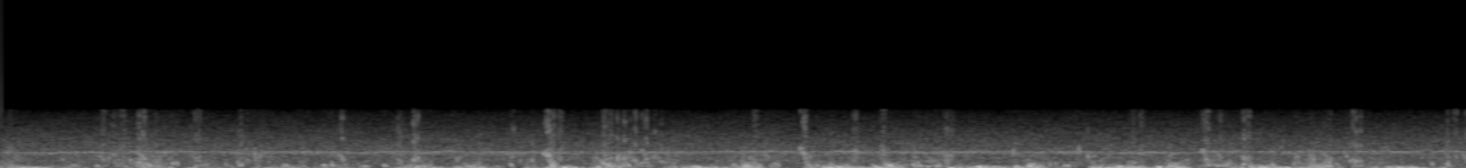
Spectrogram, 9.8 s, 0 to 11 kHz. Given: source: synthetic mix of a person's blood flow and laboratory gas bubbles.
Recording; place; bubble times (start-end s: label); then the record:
Doppler ultrasound of blood flow; precordium
0.00-0.15 s: bubbles
0.39-0.44 s: bubbles
0.62-1.22 s: bubbles
1.25-1.42 s: bubbles
1.47-2.08 s: bubbles
2.12-2.49 s: bubbles
2.53-2.90 s: bubbles
2.99-3.10 s: bubbles
3.15-3.31 s: bubbles
3.38-3.81 s: bubbles
3.93-4.50 s: bubbles
4.83-5.24 s: bubbles
5.30-5.74 s: bubbles
5.85-6.52 s: bubbles
6.72-6.79 s: bubbles
6.88-7.45 s: bubbles
7.50-7.68 s: bubbles
7.98-8.38 s: bubbles
8.41-8.53 s: bubbles
8.58-9.12 s: bubbles
9.51-9.58 s: bubbles
9.62-9.78 s: bubbles
From the record:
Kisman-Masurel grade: 332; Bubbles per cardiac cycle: rolling drumbeat, 9 or more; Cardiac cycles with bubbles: 50 to 99%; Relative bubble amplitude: moderate (0.250 to 0.450); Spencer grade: 3 (all of the cardiac periods contain showers or single bubble signals, but not dominating or overriding the cardiac motion signals); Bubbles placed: anywhere in the cardiac cycle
